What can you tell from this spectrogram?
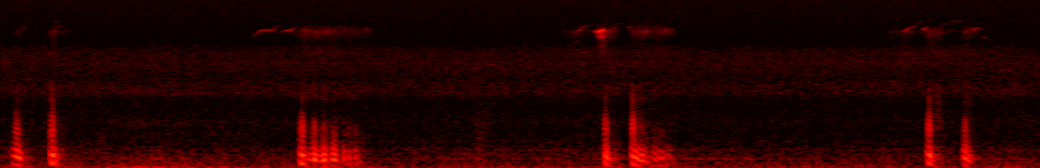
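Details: Sleeping domestic cat snoring in a way that differs from its usual snore: soft, low, breathy double snorts recurring about every two and a half seconds, with near-silence between them.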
